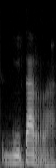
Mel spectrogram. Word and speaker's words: guitarra: Por ejemplo, esa palabra que coloca Eliana es guitarra, ahí suena la I y se omite el sonido de la U.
